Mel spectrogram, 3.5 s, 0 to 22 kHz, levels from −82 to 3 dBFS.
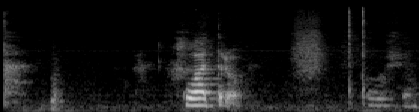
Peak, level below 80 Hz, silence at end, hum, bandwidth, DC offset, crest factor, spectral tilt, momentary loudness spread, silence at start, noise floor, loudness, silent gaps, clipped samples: -6 dBFS; -64 dBFS; 0.05 s; none; 16.5 kHz; under 0.1%; 22 dB; -4 dB/octave; 25 LU; 0 s; -61 dBFS; -22 LUFS; none; under 0.1%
